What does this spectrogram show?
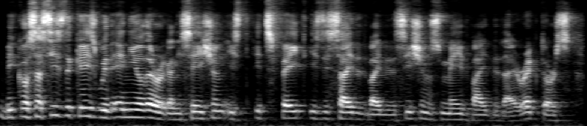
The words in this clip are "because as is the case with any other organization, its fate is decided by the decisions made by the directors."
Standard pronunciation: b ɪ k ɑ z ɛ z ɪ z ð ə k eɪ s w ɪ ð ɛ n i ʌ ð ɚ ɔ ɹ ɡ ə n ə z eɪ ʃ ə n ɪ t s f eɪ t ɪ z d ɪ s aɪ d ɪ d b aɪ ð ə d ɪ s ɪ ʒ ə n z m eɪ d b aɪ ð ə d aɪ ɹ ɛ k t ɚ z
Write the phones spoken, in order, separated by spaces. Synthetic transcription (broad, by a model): b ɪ k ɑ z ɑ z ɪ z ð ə k eɪ s w ɪ ð ɛ n i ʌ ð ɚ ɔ ɹ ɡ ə n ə s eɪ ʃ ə n ɪ t s f eɪ t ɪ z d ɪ s aɪ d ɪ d b aɪ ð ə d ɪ s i ʃ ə n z m eɪ d b aɪ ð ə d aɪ ɹ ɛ k t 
